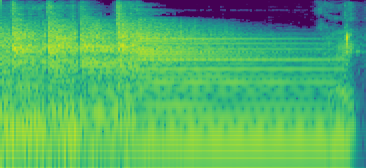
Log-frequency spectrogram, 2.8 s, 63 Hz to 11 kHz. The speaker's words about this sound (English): So I'm playing 3530, and you'll notice because of the drop tuning, it accommodates using one finger to play your chords. And then I'm just doing a slide from C to D to make it sound a little more interesting.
